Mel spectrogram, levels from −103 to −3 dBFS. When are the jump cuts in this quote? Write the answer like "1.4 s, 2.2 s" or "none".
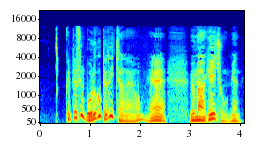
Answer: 1.2 s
